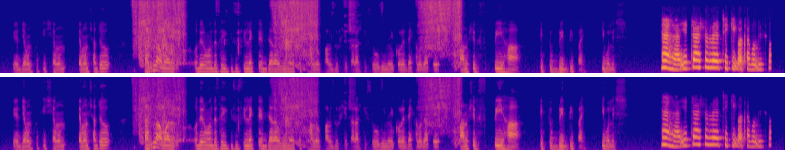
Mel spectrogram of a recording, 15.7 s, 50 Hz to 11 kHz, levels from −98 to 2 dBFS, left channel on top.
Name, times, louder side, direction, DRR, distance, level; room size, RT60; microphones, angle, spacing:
voice 1, 0.3-1.3 1.6-2.2 2.9-8.8 9.2-9.6 9.9-10.4 10.8-11.7 12.0-12.5, right 3 dB, 50° right, 1.6 m, -43 dB
sound 1, 2.6-3.7 4.3-4.5 4.8-4.9 5.4-6.4 7.0-7.1 8.3-9.3, left 9 dB, 40° left, 4.1 m, -40 dB
voice 2, 13.2-15.4, left 7 dB, 60° left, 0.3 m, -27 dB
head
